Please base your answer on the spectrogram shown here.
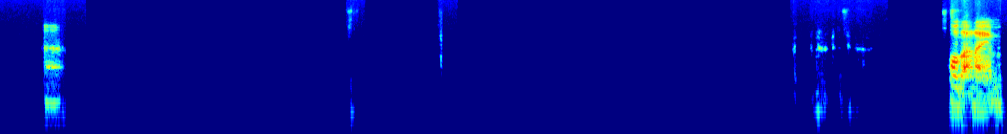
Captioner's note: silence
